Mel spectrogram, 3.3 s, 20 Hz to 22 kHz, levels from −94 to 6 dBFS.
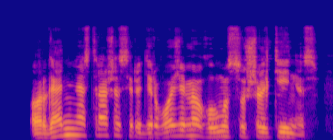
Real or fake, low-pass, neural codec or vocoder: real; 9.9 kHz; none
